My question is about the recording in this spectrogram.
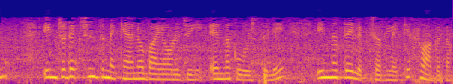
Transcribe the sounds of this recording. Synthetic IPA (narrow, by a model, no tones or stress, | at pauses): m | iɳɖrɐɖɐkʂɐndɨmekʲːaːno̞ːbɐjoːlɐd͡ʑienːɐkoːɻsile | inːɐt̪ːelek̚t͡ɕɐrile̞ːkːɨsʋaːɡɐðɐm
